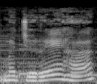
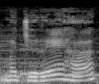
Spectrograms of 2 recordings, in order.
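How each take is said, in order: First: The vowel after r leans toward an e sound. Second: The vowel after r leans toward an e sound.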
